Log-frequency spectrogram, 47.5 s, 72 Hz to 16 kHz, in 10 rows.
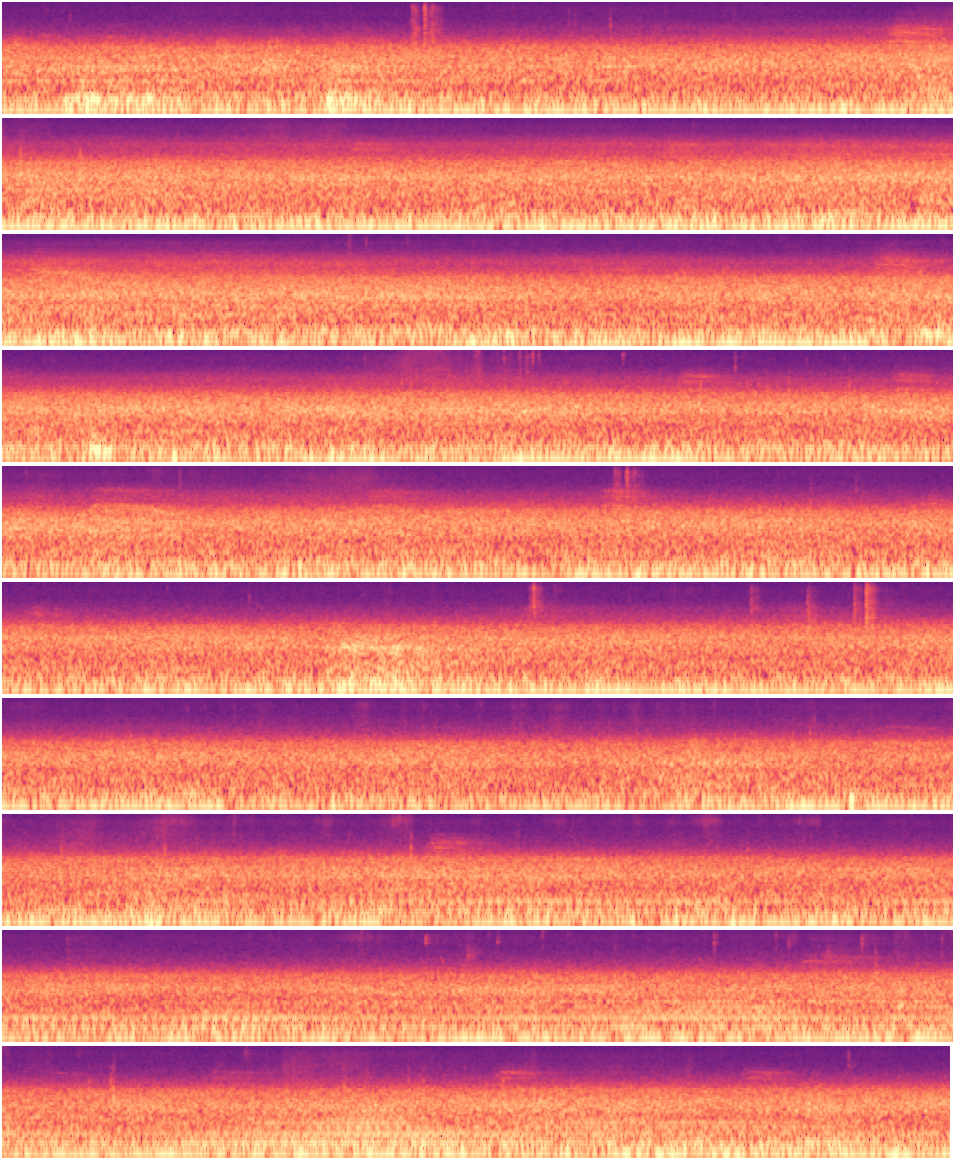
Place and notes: Limerick City, Co. Limerick, Ireland - walking south towards the wetlands
road traffic noise from Condell Road, propeller aircraft overhead, birds
18 July 2014, 14:26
